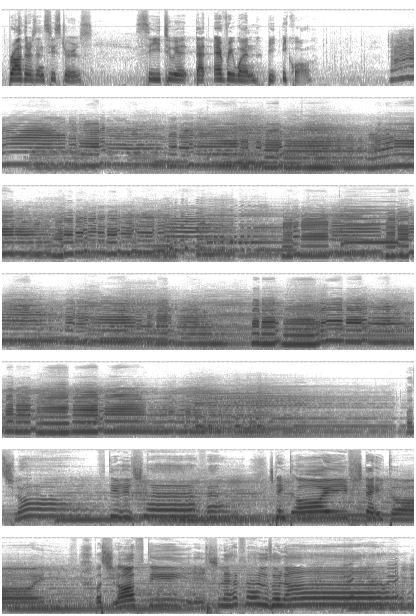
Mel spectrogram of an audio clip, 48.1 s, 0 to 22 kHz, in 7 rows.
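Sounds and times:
accordion chords: 6.4 - 48.0
clarinet melody: 6.4 - 48.0.

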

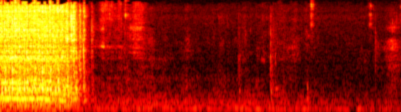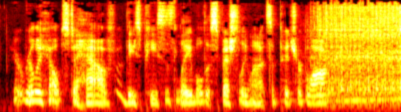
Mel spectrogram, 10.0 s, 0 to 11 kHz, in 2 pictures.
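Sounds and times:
sewing machine running: 0.0 - 1.2, 8.8 - 10.0.

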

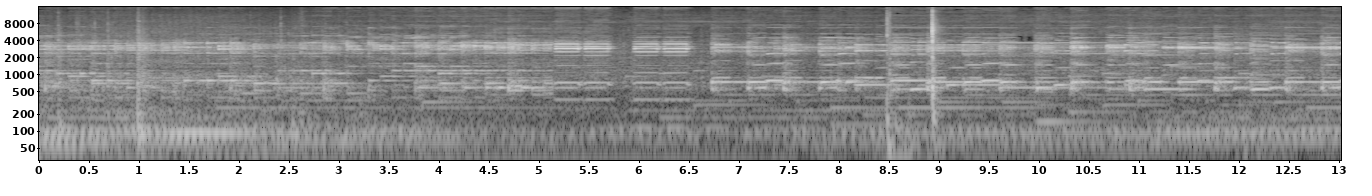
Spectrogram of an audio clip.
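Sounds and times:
electronic toy tune beeping: 2.9 - 13.0.

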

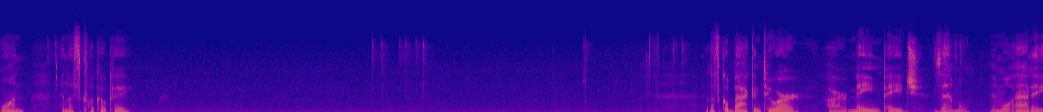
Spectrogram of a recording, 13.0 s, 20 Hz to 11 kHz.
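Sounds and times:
low hiss: 0.0 - 13.0
computer mouse clicks: 0.6 - 0.8, 4.6 - 5.4, 6.9 - 8.7.

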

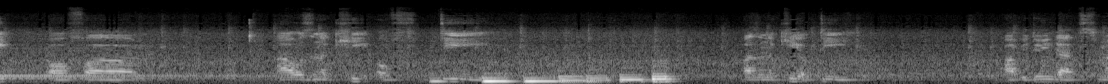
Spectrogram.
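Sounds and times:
electronic keyboard notes: 4.3 - 6.8.

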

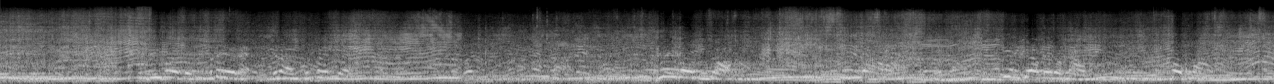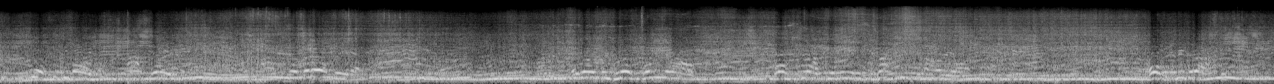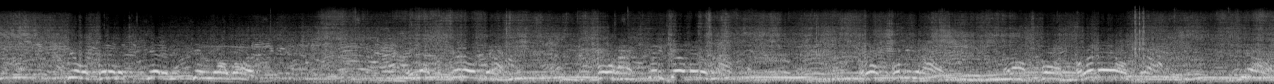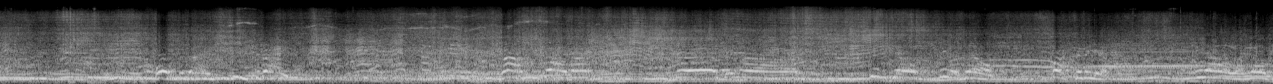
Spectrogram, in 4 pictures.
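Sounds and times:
race car engines revving: 0.0 - 50.9.

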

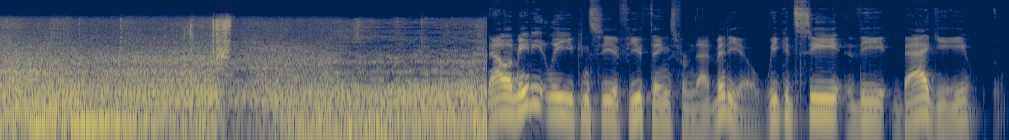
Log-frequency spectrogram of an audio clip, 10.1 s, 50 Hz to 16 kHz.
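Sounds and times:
road traffic: 0.0 - 4.9
steady engine hum: 0.0 - 4.9.

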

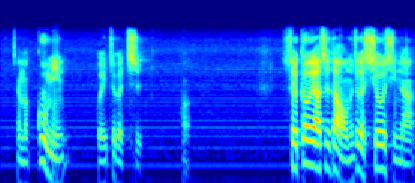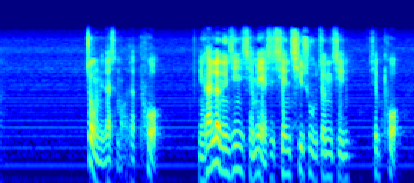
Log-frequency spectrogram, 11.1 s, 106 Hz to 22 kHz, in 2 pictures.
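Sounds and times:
electrical mains hum: 0.0 - 11.0
man speaking: 0.2 - 2.6, 3.8 - 5.6, 6.7 - 10.9.

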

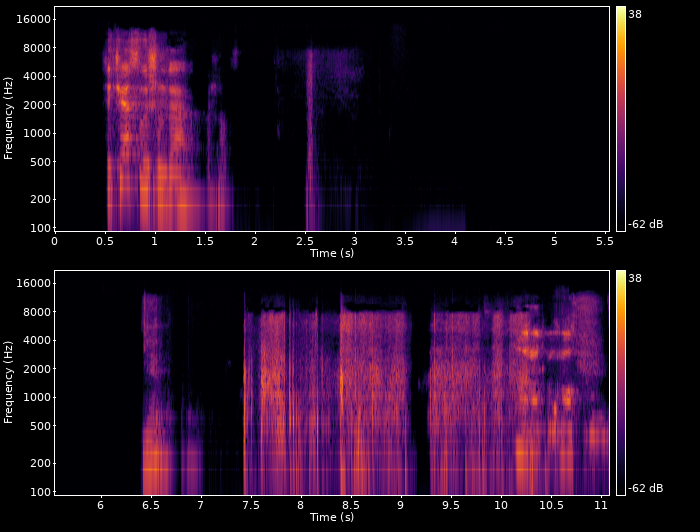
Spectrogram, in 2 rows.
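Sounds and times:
garbled crackling voice: 9.9 - 11.0.

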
